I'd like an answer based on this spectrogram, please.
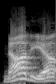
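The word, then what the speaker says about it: Nadja: much like most reporters Nadia or at least that's how she pronounced her name in the episode I'm not sure if that's correct since the letter J rarely makes an eye sound she is manon's Mother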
